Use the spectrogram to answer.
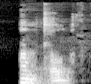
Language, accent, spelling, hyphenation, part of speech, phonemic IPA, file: English, Southern England, armatole, ar‧ma‧tole, noun, /ˈɑːmətəʊl/, LL-Q1860 (eng)-armatole.wav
